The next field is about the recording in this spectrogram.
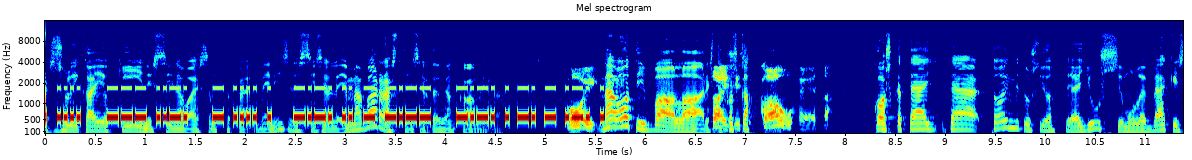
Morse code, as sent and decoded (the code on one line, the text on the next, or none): … / --- ..-. / - .... . / -.-. .. - -.-- / -.-. . -. - .-. .
… OF THE CITY CENTRE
